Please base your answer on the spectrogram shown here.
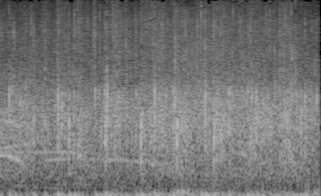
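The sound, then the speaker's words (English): A church audience claps their hands to the Lord during worship, producing faint, dense, continuous clapping that holds at a steady, quiet level. “Come on, somebody ought to clap their hands to the Lord right now.”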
